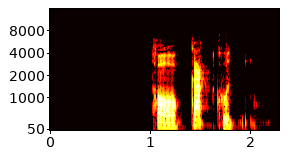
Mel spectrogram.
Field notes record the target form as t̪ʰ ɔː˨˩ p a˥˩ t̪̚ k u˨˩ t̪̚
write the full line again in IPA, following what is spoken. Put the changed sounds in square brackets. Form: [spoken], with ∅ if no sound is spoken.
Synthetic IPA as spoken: t̪ʰ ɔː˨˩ [k] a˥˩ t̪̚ [kʰ] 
